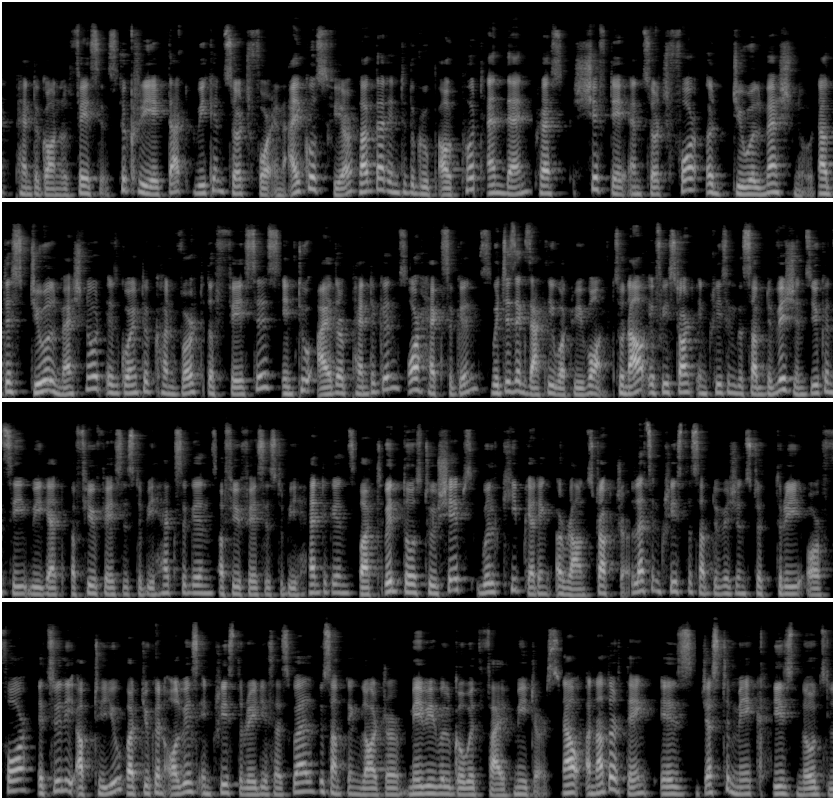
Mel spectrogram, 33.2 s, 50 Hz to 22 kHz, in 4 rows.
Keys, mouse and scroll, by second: 1.1 shift+a, 3.5 click, 4.7 click, 5.7 shift+a, 9.3-10.2 scroll up 5, 10.2-11.3 middle drag, 12.1-14.3 middle drag, 15.3 click, 18.8-19.2 middle drag, 20.1 scroll down 3, 21.0-22.2 middle drag, 23.0 click, 24.4 click, 25.8 scroll up 2, 25.8 scroll down 1, 26.4-28.9 drag, 30.4-33.2 drag.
